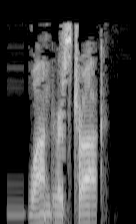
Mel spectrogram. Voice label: "wonderstruck", english; adjectives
